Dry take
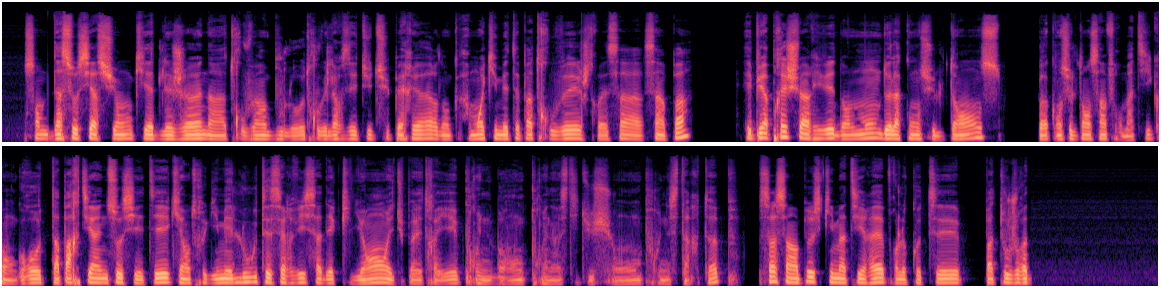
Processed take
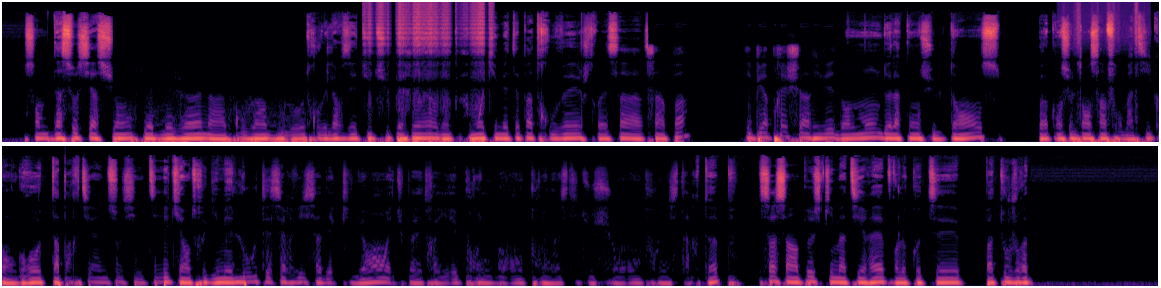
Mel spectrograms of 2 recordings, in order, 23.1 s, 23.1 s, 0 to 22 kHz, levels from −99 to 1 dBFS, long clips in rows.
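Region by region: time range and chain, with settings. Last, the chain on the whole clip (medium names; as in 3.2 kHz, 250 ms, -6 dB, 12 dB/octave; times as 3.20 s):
1.11–3.05 s: jump at every zero crossing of -30 dBFS + Bessel low-pass 920 Hz, order 4
3.60–4.93 s: low-pass 9.2 kHz + companded quantiser 4-bit + comb 0.8 ms, depth 55%
6.46–8.45 s: compression 3:1, threshold -16 dBFS + careless resampling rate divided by 4×, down none, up filtered
10.55–11.48 s: added noise pink -55 dBFS + decay stretcher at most 91 dB/s
12.14–13.20 s: high-pass 110 Hz + band-stop 1.4 kHz, Q 28 + compression 20:1, threshold -29 dBFS
14.00–18.52 s: low-pass 4.2 kHz + bass shelf 220 Hz -10.5 dB + cancelling through-zero flanger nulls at 1.7 Hz, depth 7.7 ms
whole clip: inverse Chebyshev band-stop 150–4300 Hz, stop band 40 dB; dynamic bell 4.4 kHz, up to +7 dB, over -55 dBFS, Q 0.84; trim +5.5 dB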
